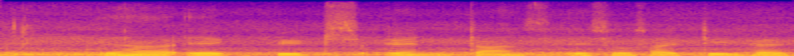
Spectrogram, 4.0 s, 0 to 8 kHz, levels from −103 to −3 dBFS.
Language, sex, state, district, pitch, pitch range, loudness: Hindi, male, Chhattisgarh, Raipur, 120 Hz, 105-125 Hz, -16 LUFS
